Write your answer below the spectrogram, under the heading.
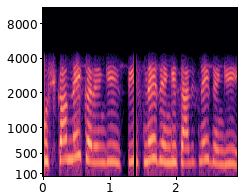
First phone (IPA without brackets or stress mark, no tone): ʊ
